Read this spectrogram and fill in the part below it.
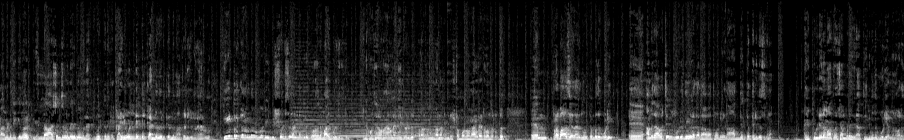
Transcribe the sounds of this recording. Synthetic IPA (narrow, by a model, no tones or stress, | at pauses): aːmeɳɖiɾikʲːunːɐʋɐnelːaːaːɕɐmsɐŋːɐɭnːɐɾunːumunːenɐkːɨkɐɻiʋoɳɖeŋɡilkɐɳɖɨnirkːenːɨmaːt̪rɐmeɽikʲːumpɐrɐjaːnṵɭːṵ | t̪iːʈːɐrikaːɳunːɐnonːuɐdiʋiʂʋɐls̬ɨkɐɳːɖeŋɡilɨkurɐnːɐnɐmʋaːjp̬ːoɽitːiɾikʲːṵmpinːekurɐt͡ɕːilːurɐkːaːnuɭːɐiɽɐjikːluɳɖɨʔɐðaːnɐmːɐkːɨkɐɳːiʈːɐmːiʂʈɐmboːɭɐkːaːnuɭːɐiɽɐt̪ːɐnːiʈːuɳɖɨ | prɐbaːʋɐseːðaːjɾɐnuːtːɐmbɐðɨkuːɽi | ɐmiðaːʋɐt͡ɕːɐnmuɻuðijuɭekɐt̪ʰaːpaːt̪rɐmɐːɖiʋɐɾunːɐaːd̪jɐt̪ːɐt̪elkɐsinɐ̰ɳɐ̰ | puɭːiɳɐmaːt̪rɐmɕɐmbɐɳɐiðilaːt̪ːiɾubɐðɨkuːɽijɐːɳːnːɐnːɨpɐ̰junː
